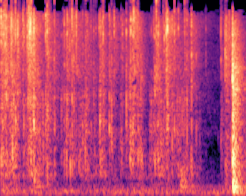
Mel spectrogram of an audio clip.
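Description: Plastic packaging crinkling as it is handled, a run of irregular crackles.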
